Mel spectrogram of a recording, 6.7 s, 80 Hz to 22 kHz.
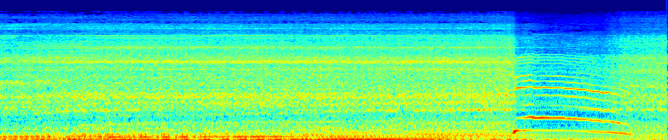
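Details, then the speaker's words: Vectra petrol engine after 10 years sitting, first running after electrical and charging troubleshooting: an even, steady low idle rumble with no knocks, misses or hunting; the engine now runs. "O galera vó fiquei feliz agora o motorzão funcionou"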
